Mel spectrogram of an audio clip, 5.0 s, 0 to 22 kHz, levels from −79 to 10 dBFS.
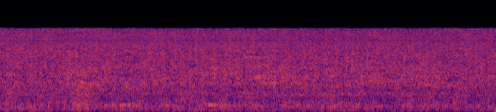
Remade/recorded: remade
